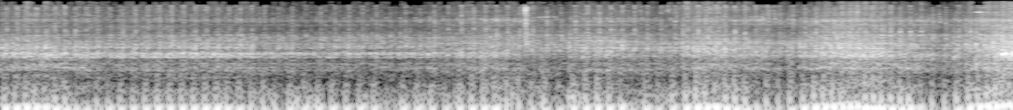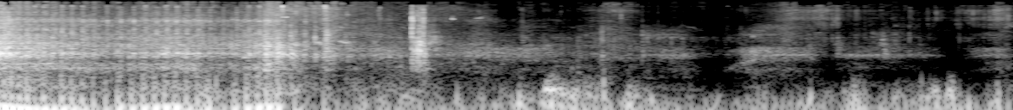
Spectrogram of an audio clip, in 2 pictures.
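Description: A motorcycle engine in a village setting runs steadily with a loud, throbbing low rumble close up, then drops abruptly to a quieter, sputtering idle near the end.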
